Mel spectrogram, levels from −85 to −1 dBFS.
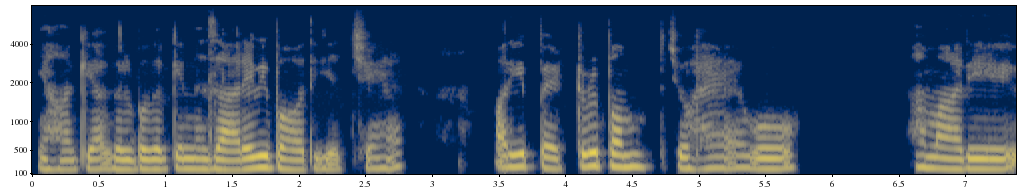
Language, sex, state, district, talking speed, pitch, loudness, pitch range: Hindi, female, Bihar, Jahanabad, 155 wpm, 180 Hz, -21 LUFS, 175-200 Hz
